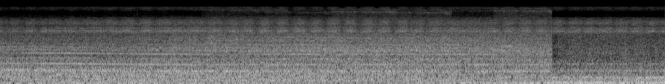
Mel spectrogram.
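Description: Freight wagons roll past loudly, rumbling and squealing on the rails.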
